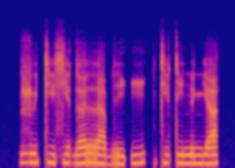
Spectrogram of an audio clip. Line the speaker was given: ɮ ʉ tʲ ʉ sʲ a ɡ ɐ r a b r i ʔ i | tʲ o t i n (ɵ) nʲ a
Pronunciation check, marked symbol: correct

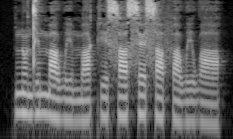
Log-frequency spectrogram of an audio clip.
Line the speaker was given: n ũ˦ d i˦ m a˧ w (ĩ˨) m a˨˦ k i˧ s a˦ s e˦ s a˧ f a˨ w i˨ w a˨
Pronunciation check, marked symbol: incorrect: i˨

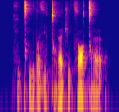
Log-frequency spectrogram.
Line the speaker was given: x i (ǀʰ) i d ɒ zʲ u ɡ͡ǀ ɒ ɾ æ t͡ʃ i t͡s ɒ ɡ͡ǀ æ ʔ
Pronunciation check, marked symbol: correct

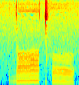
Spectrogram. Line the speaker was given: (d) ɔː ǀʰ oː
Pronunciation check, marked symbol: correct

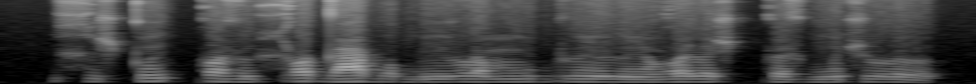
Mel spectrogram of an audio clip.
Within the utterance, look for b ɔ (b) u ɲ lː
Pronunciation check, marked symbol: correct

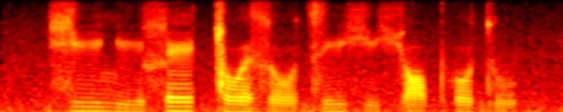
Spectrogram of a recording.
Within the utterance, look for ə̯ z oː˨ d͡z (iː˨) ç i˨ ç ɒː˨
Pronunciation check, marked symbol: incorrect: iː˧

